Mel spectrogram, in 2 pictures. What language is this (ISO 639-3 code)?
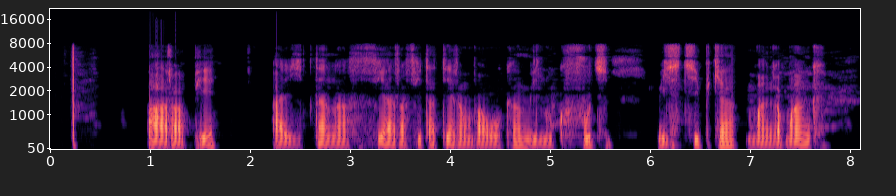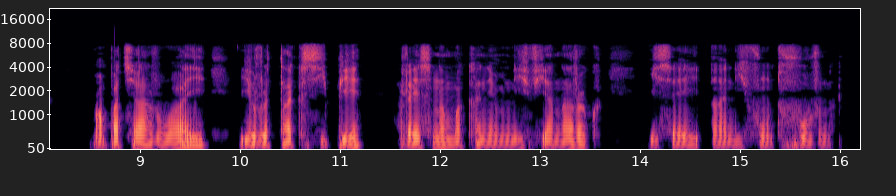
mlg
